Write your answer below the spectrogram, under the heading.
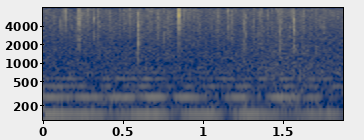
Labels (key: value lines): label: biophony, midshipman
recorder: SoundTrap 500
